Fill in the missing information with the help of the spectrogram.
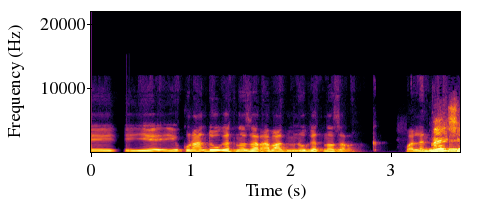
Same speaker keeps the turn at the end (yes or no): no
